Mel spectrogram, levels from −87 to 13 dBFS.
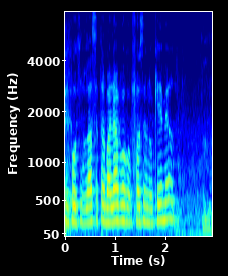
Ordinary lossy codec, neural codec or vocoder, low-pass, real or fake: none; codec, 16 kHz, 2 kbps, FunCodec, trained on Chinese and English, 25 frames a second; none; fake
